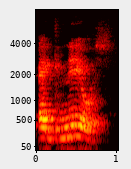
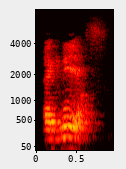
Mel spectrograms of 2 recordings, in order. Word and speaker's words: igneous: said Magnus okay I didn't omit it I pronounced it here igneous okay igneous okay egg egg nice okay so it is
